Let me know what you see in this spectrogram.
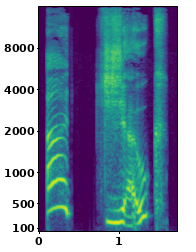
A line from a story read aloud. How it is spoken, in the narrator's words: growled Nkwong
